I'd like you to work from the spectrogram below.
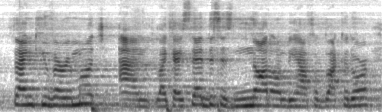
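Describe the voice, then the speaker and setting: Talking at a very fast pace over noticeable background noise, a woman keeps a fairly high pitch and fairly even intonation. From Belize. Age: 40s. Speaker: community member. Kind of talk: public meeting speech. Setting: public consultation meeting.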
